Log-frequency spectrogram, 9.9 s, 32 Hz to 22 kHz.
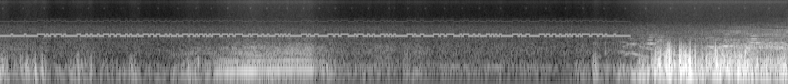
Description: RTTY (45.45 baud, 170 Hz shift), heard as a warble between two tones, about 1420 Hz centre, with radio static and the noise of a residential street. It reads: CQ CQ CQ DE OZ4HV OZ4HV OZ4HV PSE K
